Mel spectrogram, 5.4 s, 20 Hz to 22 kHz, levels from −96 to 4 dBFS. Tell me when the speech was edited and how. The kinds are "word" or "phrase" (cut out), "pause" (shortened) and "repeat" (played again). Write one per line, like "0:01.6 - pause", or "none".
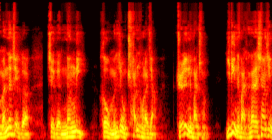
none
